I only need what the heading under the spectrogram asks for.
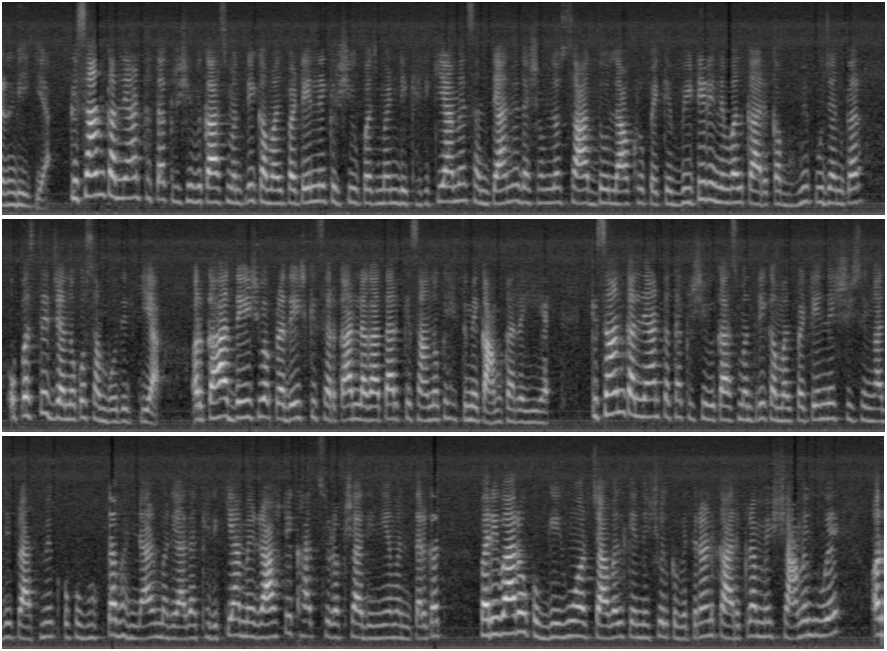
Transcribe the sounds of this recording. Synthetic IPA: ənbʱikija̰ːkɪsaːnkɐljaːɽ̃t̪ɐt̪ʰakɾɪʃiʋɪkaːsmə̃nt̪ɾikɐməlpɐʈeːlnekɾɪʃiʊpəd͡ʒmɐ̃ɳɖikʰɪɾkijamẽsɐ̃nt̪jaːnʋed̪ɐʃəmlosaːt̪̚ʰd̪oːlaːkʰɾʊpekebiːʈiɾineʋəlkaːɾjəkabʱuːmipuːd͡ʒənkɐɾ | ʊpəst̪ʰɪt̪̚d͡ʒɐnõkosɐ̃mboːd̪ʱɪt̪̚kija̰ː | ɔːɾkɐɦad̪eːʃʋəpɾɐd̪eːʃkisɐɾkaːɾlɐɡaːt̪aːɾkɪsaːnõkeɦɪt̪umẽkaːmkɐɾːɐɦiɦɛː | kɪsaːnkɐljaːɽ̃t̪ɐt̪ʰakɾɪʃiʋɪkaːsmə̃nt̪ɾikɐməlpɛʈeːlneʃɾiːsɪ̃ŋɡaːd͡ʒ̪ipɾaːt̪ʰmɪkʊpəbʱʊːɡt̪abʱɐ̃ɳɖaːɾmɐɾijaːd̪akʰɪɾɪkijamẽɾaːʃʈɾijəkʰaːt̪sʊɾəkʃad̪inijəmɐ̃nt̪əɾɡət̪ | pɐɾɪʋaːɾõkoɡiːɦũɔːɾt͡ʃaːʋəlkenɪʃʊlkʋɪt̪ɾəɽ̃kaːɾjəkɾəmːẽʃaːmɪlɦue | ɔ̰ː

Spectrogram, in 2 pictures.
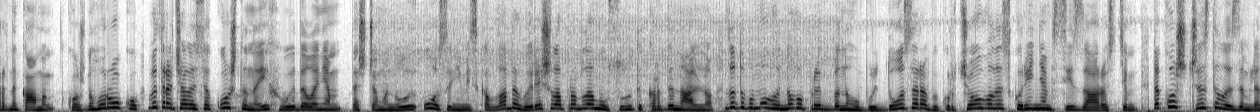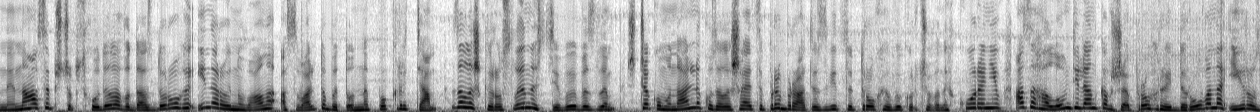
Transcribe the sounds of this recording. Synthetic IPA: d̪nɪkɑmɪkɔʒnɔɦɔɾɔkʊʋɪt̪ɾɐt͡ʃɑlˠɪsʲɐkɔʃt̪ɪnɐjixʋɪd̪ɐlˠenʲːɐmt̪ɐʃt͡ʃɛmɪnulˠʊjiʔɔsenʲimʲisʲkɑʋlˠɑd̪ɐʋɪɾʲiʃɪlˠɐpɾɔblˠɛmʊusunʊt̪ɪkɐrd̪ɪnɑlʲnɔzɐd̪ɔpɔmɔɦɔjnɔʋɔpɾɪd̪̚bɐnɔɦɔbʊlʲd̪ɔzeɾɐʋɪkɔrt͡ʃɔwʊʋɐlˠɪskɔɾʲinʲːɐmwsʲizɑɾɔsʲtʲit̪ɐkɔʒ̥t͡ʃɪst̪ɪlˠɪzemlʲɐnɪjnɑsɪpʃt͡ʃɔbsxɔd̪ɪlˠɐʋɔd̪ɑzd̪ɔɾɔɦɪʔinɛɾɔjnʊʋɑlˠɐʔɐsʋɑlʲt̪ɔbet̪ɔnːɛpɔkɾɪtʲːazɐlˠɪʃkɪɾɔslˠɪnːɔsʲtʲiʋɪʋezlˠɪʃt͡ʃɛkɔmʊnɑlʲnɪkʊzɐlˠɪʃɑjet͡sʲːɐpɾɪbɾɑt̪ɪzʋʲit̪sɔt̪ɾɔxɪʋɪkɔrt͡ʃɔʋɐnɪxkɔɾenʲiwɐzɐɦɐlˠɔmdʲilʲɑnkɐwʒɛpɾɔɦɾejd̪eɾɔʋɐnɐʔiɾɔ

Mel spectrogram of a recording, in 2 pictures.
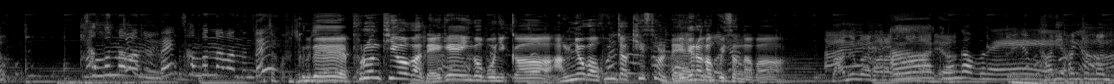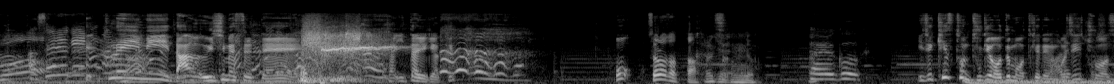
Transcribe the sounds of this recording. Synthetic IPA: sʰambunːamanːɯnde̞sʰambunːamanːɯnde̞kkɯnde̞pʰɯɾontʰiʌɡane̞ɡe̞inɡaboɲik͈aa̰ŋɲʌɡahond͡ʑakʰistʰoɾɯɭne̞ɡe̞naɡak͈ois͈ʌnːaba̰ | anɯʌaɾaakɯŋɡabune̞aɾiɦand͡ʑoŋmand͡ʑoasʰeɾoɡekʰɯɾeiminaɯɕʰimɦe̞s͈ɯɭt͈e̞ | t͡ɕait͈ajeɡiɦat͈e | ʌs͈ɯɾʌd͡ʑʌt̚t͈a̰ | kjʌɭɡuk̚ | id͡ʑe̞kʰisʰɯ̥tʰontuɡe̞ʌdɯmʌt͈ʰʌkʰedwenɯnɡʌd͡ʑit͡ɕuʌsʰʌ

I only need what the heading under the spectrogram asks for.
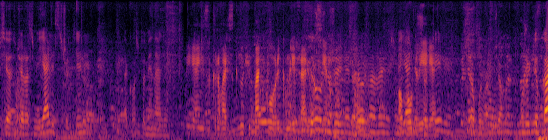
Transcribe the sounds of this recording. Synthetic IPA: fsʲeft͡ɕɪɾasʲmʲɪjælʲɪsʲʂʊtʲelʲɪ | t̪a̰kvəspəmʲɪnalʲɪ | vʲeɾʲanʲizəkɾɨvalʲɪsʲɡnʲut͡ʃʲipat̪kovɾʲɪkəmlʲɪʐalʲɪd̪ɾuʐnəʐɛnʲɪd̪ɾuʐnəʐɛnʲɪsʲmʲɪjæɪd̪svʲeʃʊɾʲelʲɪ | fsʲobɨlˠəfsʲo | mʊʐɨkʲifka

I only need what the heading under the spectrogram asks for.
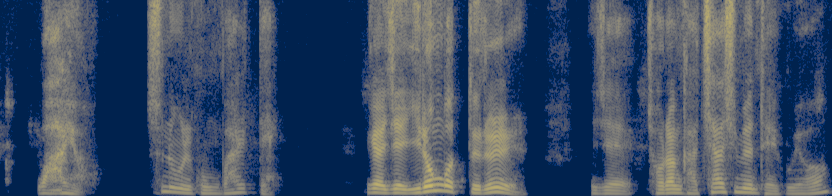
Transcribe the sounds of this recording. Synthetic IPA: wajo | sʰunoŋɯɭkoŋboɦaɭt͈e̞ | kɯɲik͈aid͡ʑe̞iɾʌnɡʌt̚t͈ɯɾɯɭ | id͡ʑe̞t͡ɕʌɾaŋkat͡ɕʰiɦaɕʰimjʌntwe̞ɡojo

